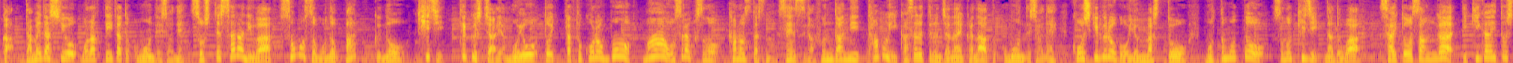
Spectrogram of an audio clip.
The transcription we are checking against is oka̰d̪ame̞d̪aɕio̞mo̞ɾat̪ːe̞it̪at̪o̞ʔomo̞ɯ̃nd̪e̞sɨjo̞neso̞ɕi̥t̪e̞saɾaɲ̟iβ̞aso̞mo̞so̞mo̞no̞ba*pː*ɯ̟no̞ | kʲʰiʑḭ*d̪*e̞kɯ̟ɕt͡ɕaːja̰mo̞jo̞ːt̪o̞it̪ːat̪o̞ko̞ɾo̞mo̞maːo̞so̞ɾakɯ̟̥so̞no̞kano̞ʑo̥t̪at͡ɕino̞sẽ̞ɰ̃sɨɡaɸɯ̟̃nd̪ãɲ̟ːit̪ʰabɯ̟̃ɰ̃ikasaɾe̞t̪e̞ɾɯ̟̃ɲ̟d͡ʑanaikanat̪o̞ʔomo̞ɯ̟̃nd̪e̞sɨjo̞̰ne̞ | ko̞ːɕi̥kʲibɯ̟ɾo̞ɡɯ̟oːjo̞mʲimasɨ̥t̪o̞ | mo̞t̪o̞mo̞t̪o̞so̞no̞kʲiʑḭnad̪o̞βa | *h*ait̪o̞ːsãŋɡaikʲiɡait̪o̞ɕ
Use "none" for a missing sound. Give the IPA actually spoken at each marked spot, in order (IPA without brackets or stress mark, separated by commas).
kː, t̪, s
